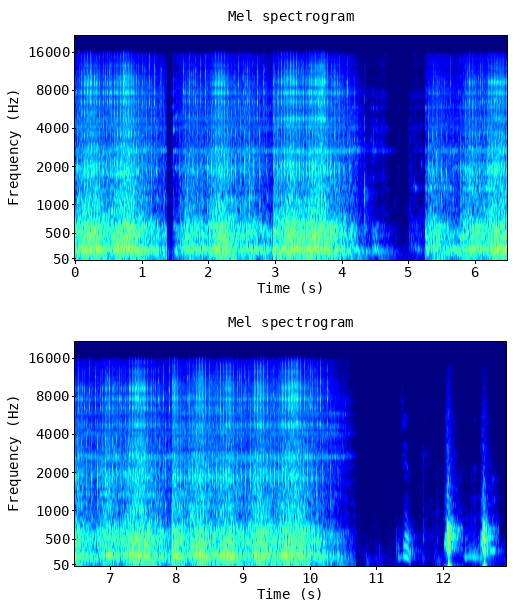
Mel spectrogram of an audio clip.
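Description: Domestic sewing machine running at speed, stitching a seam through cotton frock fabric. It pauses briefly about a second and a half in, stops for a moment around four and a half seconds, then runs again until it cuts off near the end.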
